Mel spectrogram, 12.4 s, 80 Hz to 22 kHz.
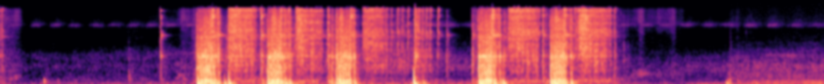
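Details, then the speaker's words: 1995 Ardisam 8900 auger, ignition on, full choke, no primer bulb. Two bursts of rope pulls cough but never catch: cranks but won't start. A fuel-system problem is suspected given its age; carb, lines, filter and tank service are planned. "It's not wanting to fire on its own. Let me see if I can encourage things. There seems to be a problem with the fuel system."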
